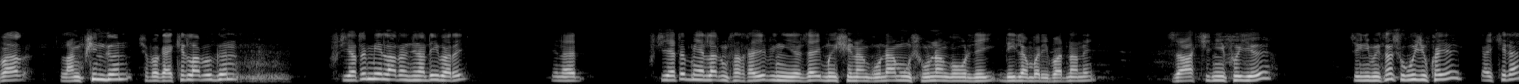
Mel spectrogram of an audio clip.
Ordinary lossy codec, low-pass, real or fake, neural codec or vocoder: none; 5.4 kHz; real; none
